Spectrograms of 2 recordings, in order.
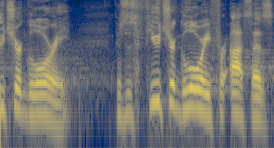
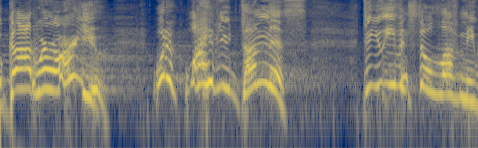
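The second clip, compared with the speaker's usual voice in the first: anguished plea; 13 semitones higher, 3 dB louder than usual. Pretend. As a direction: plead with God as if abandoned. Voicing a believer's lament.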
